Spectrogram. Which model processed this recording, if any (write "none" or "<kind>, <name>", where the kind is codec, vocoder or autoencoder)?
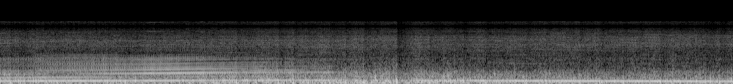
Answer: none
